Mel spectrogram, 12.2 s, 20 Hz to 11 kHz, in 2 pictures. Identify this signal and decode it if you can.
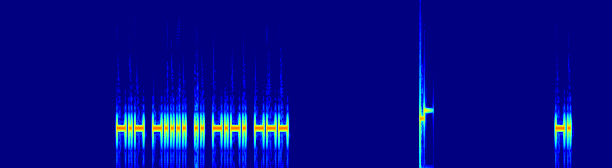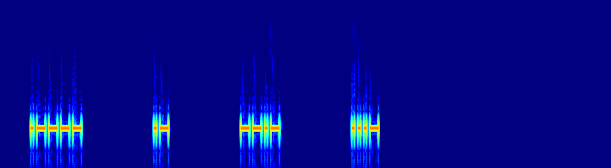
Morse code, heard as a keyed tone, about 40 wpm, spaced as for 17 wpm, 700 Hz. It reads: K6ICO N1AQV
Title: USA Call Signs - 5 Characters - 8x Character Spacing - 40wpm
